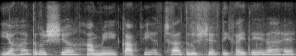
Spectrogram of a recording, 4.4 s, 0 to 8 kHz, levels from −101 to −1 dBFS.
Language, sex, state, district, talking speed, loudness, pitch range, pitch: Hindi, female, Maharashtra, Gondia, 135 wpm, -18 LUFS, 220-255 Hz, 235 Hz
